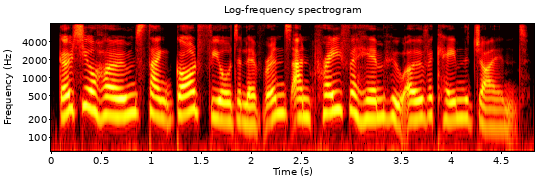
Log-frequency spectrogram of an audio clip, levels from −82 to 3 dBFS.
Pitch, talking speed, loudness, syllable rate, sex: 215 Hz, 210 wpm, -17 LUFS, 5.4 syllables/s, female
